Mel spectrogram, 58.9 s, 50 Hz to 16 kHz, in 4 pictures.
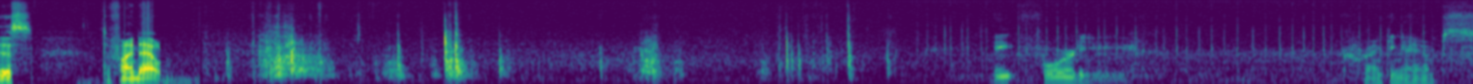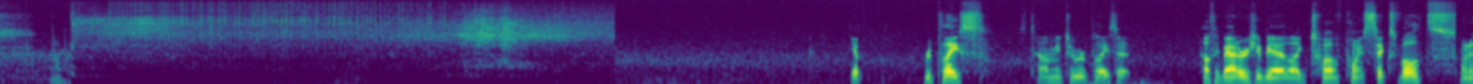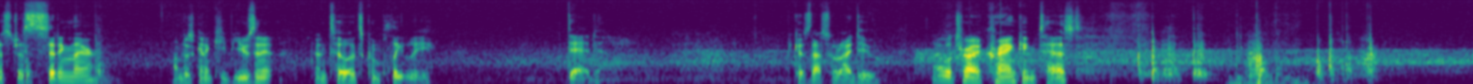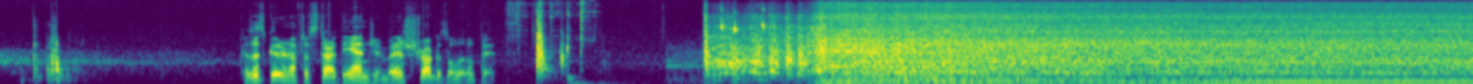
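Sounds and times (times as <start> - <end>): faint steady hiss: 8.4 - 36.4.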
